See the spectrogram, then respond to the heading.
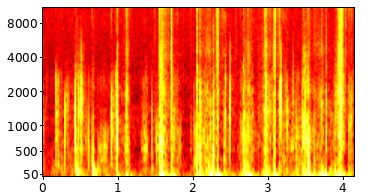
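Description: A thin bamboo ear pick held in the fingers scratches and scrapes inside the canal of a life-size, flesh-coloured solid silicone ear model that serves as a binaural microphone. The result is a close, muffled run of short scratchy crackles and soft thuds, heavy in low rumble with little high-end brightness.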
